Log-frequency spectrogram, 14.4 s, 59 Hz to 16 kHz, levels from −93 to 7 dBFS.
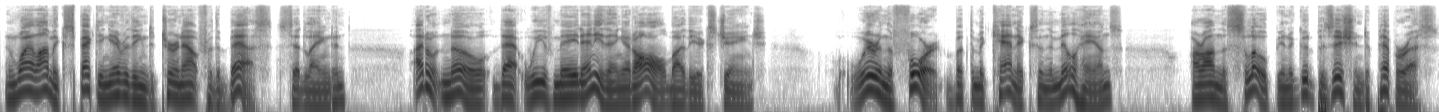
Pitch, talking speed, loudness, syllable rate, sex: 115 Hz, 190 wpm, -18 LUFS, 5.4 syllables/s, male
